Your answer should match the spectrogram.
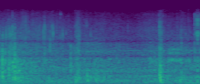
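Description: Fading noisy rumble with a couple of faint knocks: the tail end of an explosive breaching charge, as dust and debris settle after a hole has been blown in a mud wall.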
